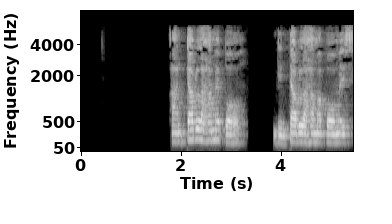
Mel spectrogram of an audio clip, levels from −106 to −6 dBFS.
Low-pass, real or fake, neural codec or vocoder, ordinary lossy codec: 7.2 kHz; real; none; MP3, 24 kbps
